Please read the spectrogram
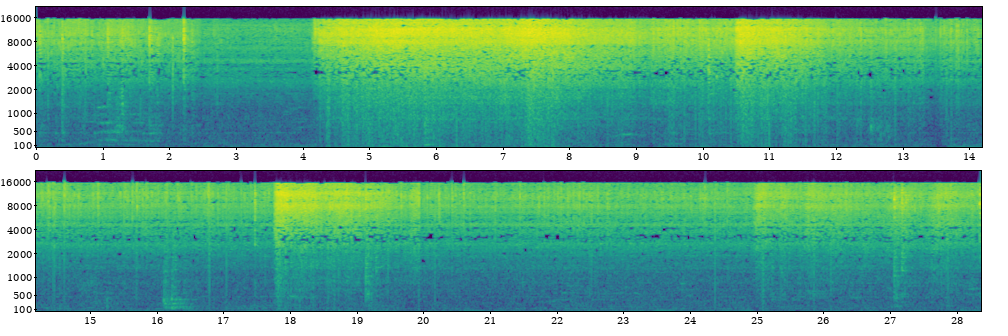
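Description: Onions and green chillies sizzling as they fry in hot oil in a steel kadai, stirred and scraped with a metal spatula. The sizzle flares up suddenly about four seconds in, and again about halfway and two-thirds of the way through, then settles to a lower hiss.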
